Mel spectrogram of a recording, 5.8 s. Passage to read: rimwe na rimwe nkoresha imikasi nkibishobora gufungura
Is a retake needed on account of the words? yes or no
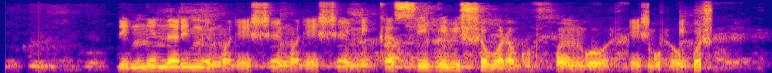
yes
